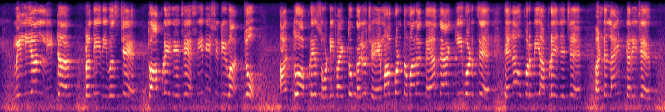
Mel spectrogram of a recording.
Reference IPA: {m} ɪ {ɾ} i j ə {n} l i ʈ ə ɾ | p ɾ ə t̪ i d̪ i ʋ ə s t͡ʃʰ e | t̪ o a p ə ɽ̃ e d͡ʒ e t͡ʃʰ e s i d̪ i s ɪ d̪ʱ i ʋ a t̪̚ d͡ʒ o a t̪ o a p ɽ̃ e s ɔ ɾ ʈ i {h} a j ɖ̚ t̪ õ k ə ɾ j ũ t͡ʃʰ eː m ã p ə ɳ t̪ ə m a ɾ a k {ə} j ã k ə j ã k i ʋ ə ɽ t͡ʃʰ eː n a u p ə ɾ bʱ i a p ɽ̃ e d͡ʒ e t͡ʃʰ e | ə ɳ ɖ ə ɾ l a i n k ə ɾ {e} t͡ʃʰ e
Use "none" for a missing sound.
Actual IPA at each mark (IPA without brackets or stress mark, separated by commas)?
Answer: m, l, n, f, ə, i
